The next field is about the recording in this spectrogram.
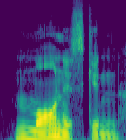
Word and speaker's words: Måneskin: Denn wir wollen heute über die Band Morniskin, haben wir uns jetzt sagen lassen, heißt es eigentlich original ausgesprochen, kommt aus dem Dänischen und steht für Mondlicht.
